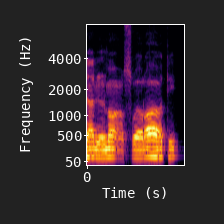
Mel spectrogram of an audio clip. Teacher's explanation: معصرات صاد کو بھی پر پڑھیں گے اور را کو بھی پر پڑھیں گے، را پر کڑا زبر ہے، ایک الف کی مقدار اس کو کھینچیں گے۔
